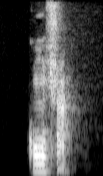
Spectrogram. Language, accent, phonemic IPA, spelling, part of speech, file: French, France, /kɔ̃.fɛ̃/, confins, noun, LL-Q150 (fra)-confins.wav
- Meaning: 1. confines, edges 2. end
